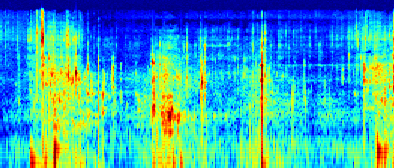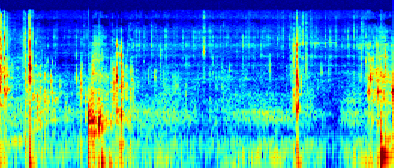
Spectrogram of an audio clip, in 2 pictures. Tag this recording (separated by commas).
underwater bubbling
